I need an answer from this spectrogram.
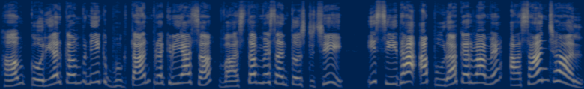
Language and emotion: Maithili, happy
